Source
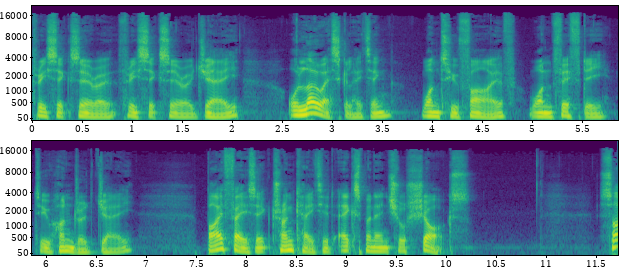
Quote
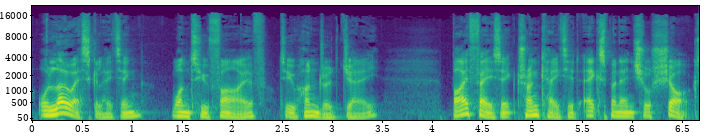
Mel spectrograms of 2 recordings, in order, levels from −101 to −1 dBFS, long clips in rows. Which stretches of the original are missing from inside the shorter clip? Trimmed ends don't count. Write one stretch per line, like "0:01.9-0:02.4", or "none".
0:04.9-0:05.8

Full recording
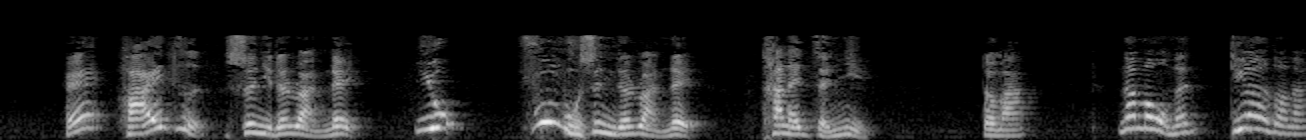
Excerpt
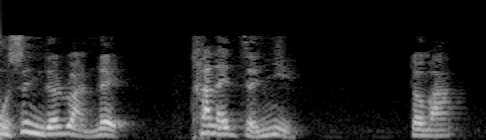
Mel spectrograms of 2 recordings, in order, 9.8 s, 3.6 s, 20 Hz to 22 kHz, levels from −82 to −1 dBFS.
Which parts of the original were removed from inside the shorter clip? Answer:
none

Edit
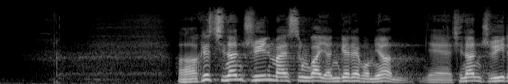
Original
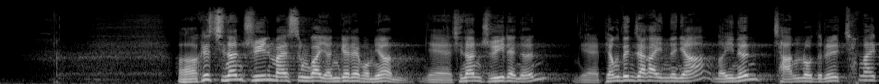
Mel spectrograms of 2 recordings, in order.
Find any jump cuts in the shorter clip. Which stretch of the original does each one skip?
none

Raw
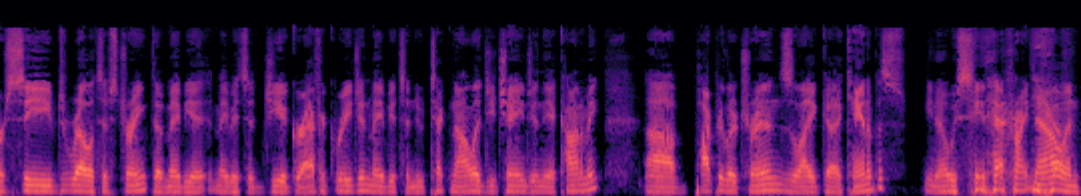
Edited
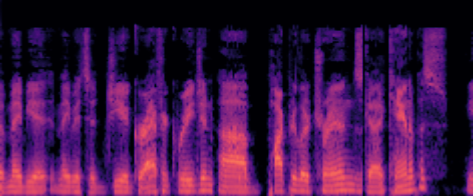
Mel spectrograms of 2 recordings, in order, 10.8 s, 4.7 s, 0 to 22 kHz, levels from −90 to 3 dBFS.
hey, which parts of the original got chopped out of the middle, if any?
0:03.7-0:06.4
0:07.9-0:08.2

